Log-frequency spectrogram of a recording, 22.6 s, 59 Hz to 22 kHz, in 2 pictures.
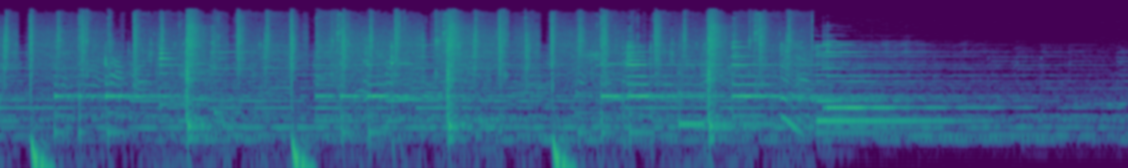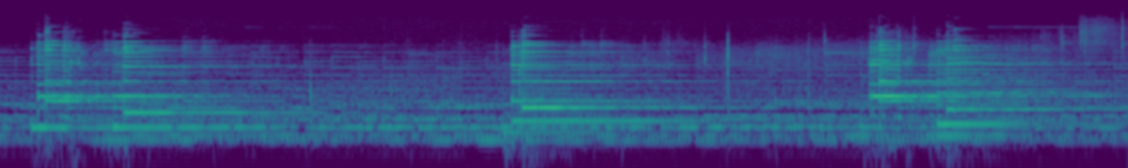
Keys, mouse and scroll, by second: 1.6 right click, 7.2 right click, 16.5 right click, 19.5 double click, 20.0 right click.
